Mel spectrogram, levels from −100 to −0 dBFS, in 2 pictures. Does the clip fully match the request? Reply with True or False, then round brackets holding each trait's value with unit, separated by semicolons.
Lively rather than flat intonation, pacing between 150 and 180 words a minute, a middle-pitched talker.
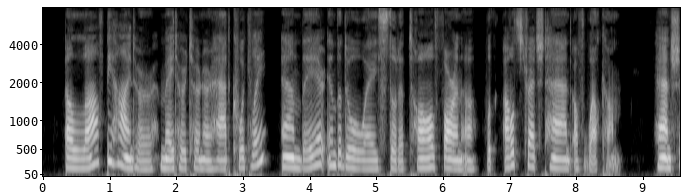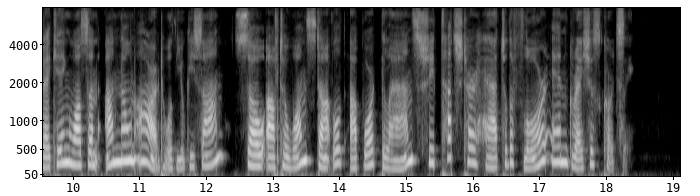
True (6.4 semitones; 155 wpm; 175 Hz)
